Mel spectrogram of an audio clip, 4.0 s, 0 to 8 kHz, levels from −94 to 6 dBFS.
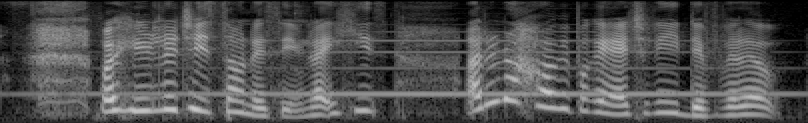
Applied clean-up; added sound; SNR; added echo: none; Wind instrument, woodwind instrument; 15 dB; none.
